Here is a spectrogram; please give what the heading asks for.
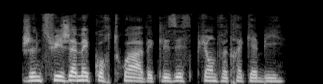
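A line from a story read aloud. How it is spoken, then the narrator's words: Contemptuous tone. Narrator (French): reprit Galliad d'un ton méprisant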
